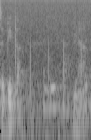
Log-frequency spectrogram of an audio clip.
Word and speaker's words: Ibiza: Well, a lot of English or Americans, Canadians or whatever, they say Ibiza, but the Spanish pronounce Z as TH, so it's Ibiza.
